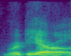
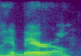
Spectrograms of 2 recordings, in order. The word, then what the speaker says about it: Ribeiro: Oh, Ribeiro. They don't like to pronounce letters in Portuguese. Ribeiro. They just breathe out the first letter.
